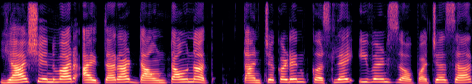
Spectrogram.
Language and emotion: Goan Konkani, neutral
